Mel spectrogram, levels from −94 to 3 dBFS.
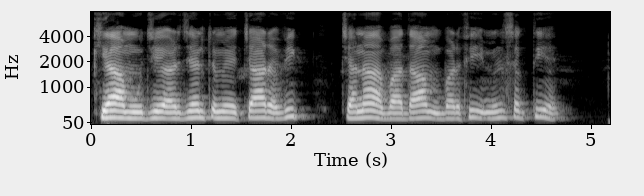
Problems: constant background noise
